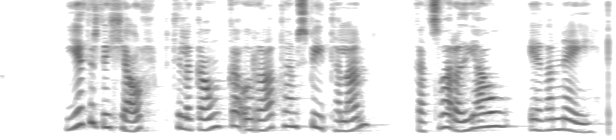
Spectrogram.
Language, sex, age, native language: Icelandic, female, 40-49, Icelandic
